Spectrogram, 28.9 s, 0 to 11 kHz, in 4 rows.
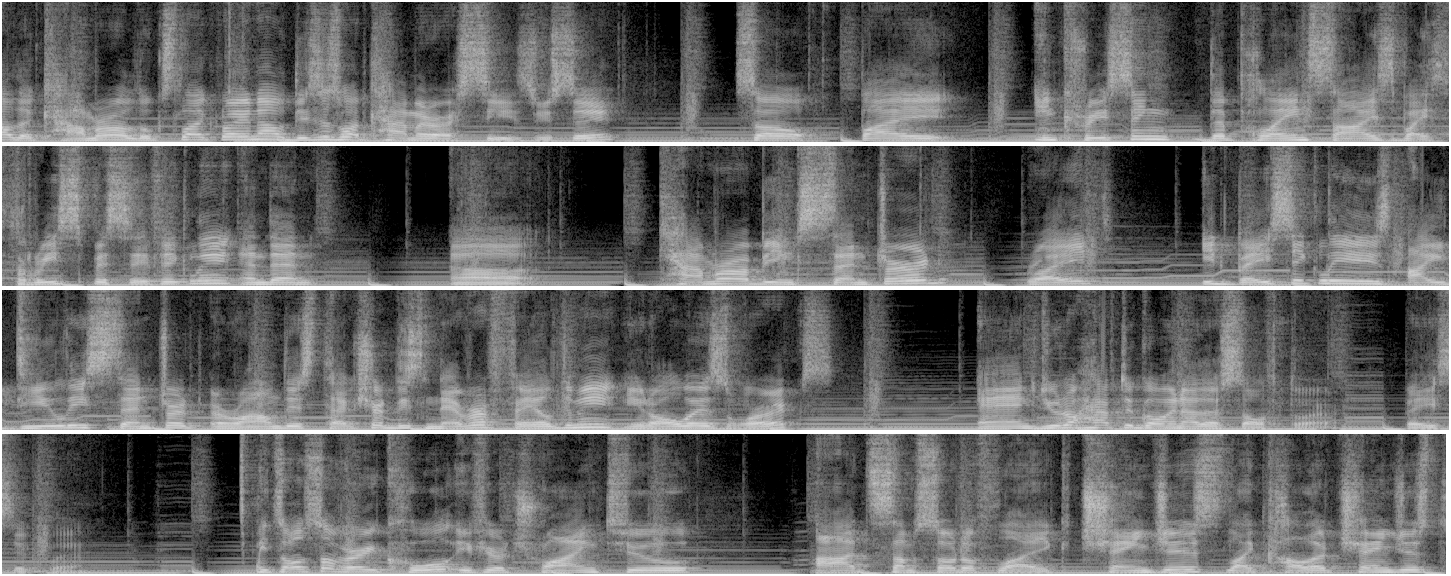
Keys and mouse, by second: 0.9 KP_0, 3.0 shift+middle click, 3.5 a, 4.1 g, 5.3 shift+middle click, 6.0 g, 10.0 g, 11.9 middle click, 12.1 click, 13.4 KP_0, 23.5-27.2 drag, 28.1 g, 28.1 shift+a.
